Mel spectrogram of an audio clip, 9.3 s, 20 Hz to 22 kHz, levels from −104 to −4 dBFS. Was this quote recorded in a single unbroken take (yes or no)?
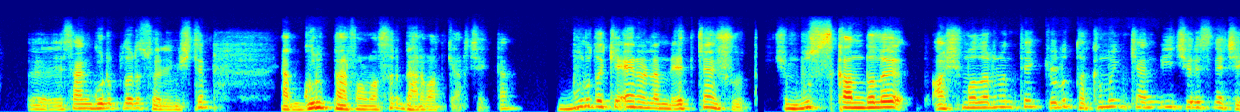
no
